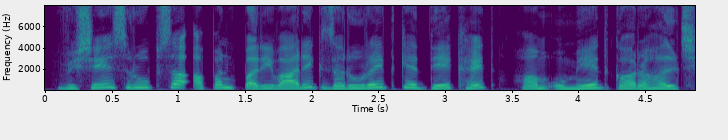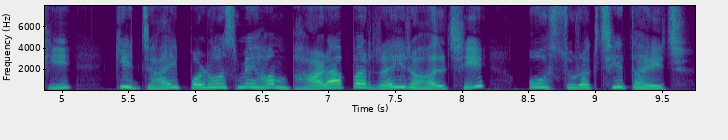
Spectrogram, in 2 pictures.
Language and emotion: Maithili, fearful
